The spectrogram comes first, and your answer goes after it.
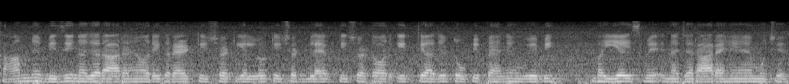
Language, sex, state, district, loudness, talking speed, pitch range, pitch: Hindi, male, Chhattisgarh, Raipur, -15 LUFS, 245 wpm, 130-135 Hz, 135 Hz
